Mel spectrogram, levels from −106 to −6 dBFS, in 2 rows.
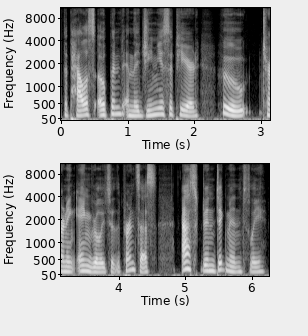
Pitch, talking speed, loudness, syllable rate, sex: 155 Hz, 145 wpm, -23 LUFS, 5.8 syllables/s, male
